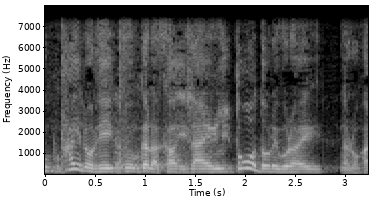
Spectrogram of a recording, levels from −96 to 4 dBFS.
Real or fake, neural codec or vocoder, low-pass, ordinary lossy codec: fake; codec, 24 kHz, 0.9 kbps, WavTokenizer, medium speech release version 2; 7.2 kHz; none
